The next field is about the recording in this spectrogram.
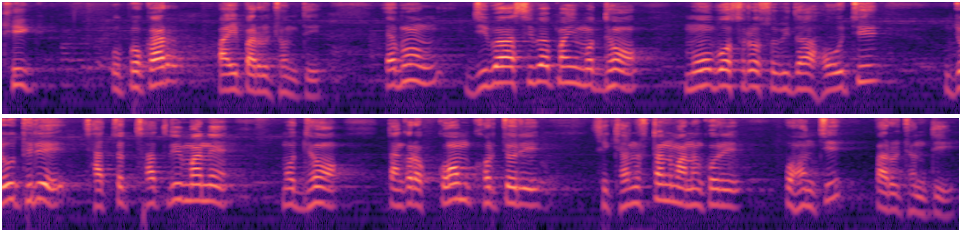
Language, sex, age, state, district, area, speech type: Odia, male, 45-60, Odisha, Jajpur, rural, spontaneous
